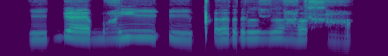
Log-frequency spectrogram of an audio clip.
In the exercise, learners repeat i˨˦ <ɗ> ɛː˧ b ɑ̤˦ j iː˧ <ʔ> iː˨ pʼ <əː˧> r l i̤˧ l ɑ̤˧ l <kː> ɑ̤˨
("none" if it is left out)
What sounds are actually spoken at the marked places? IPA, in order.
ɠ, ʔ, əː˧, x

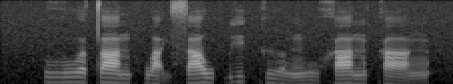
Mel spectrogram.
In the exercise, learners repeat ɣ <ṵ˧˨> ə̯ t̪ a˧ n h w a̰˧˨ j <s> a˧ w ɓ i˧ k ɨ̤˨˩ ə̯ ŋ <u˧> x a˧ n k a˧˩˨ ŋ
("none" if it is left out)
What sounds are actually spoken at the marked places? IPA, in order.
u˧, s, ṳ˨˩

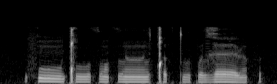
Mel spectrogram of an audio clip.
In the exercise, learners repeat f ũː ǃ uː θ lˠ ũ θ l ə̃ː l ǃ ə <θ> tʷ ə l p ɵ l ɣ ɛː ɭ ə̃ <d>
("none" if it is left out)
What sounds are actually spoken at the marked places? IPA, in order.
θ, θ

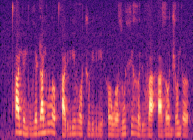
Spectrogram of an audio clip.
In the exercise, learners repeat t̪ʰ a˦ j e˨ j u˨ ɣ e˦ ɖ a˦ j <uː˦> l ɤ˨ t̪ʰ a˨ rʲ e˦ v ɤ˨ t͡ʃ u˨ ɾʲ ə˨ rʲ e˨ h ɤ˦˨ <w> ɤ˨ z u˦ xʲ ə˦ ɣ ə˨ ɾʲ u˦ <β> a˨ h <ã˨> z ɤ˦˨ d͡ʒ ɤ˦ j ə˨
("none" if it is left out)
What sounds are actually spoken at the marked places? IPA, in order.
u˦, w, v, a˨

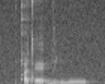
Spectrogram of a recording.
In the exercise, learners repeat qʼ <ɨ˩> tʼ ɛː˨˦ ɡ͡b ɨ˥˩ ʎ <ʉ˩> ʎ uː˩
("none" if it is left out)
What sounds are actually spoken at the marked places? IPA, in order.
ɨ˦, u˩

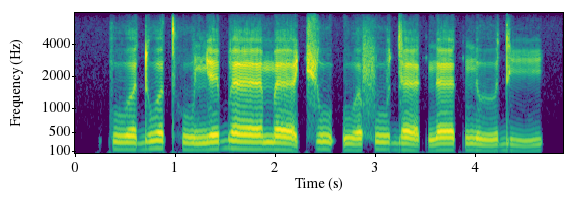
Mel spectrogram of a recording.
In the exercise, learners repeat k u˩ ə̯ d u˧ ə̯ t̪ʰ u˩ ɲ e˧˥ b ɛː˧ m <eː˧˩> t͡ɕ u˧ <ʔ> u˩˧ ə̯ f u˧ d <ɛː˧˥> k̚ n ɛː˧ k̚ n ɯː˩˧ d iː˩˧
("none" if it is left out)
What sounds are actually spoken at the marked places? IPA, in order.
ɛː˧˩, ʔ, ɛː˧˩

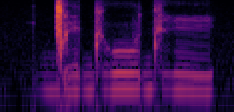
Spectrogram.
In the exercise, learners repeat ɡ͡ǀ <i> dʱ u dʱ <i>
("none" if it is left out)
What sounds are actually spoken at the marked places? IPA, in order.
ɪ, i

